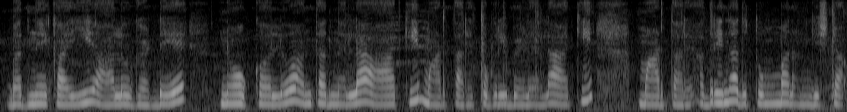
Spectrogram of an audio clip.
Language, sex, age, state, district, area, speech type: Kannada, female, 30-45, Karnataka, Bangalore Urban, urban, spontaneous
